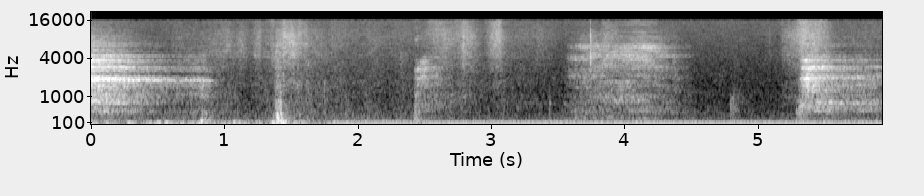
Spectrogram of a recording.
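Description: Bedsheets rustle as a man turns over and sits up in bed.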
